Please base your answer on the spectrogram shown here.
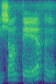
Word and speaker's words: chanter: En el infinitivo de los verbos del primer grupo es importante que la R no se pronuncie, a pesar de que nos sintamos tentados a hacerlo. Vamos a decir chanter y chanter, parler, parler,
